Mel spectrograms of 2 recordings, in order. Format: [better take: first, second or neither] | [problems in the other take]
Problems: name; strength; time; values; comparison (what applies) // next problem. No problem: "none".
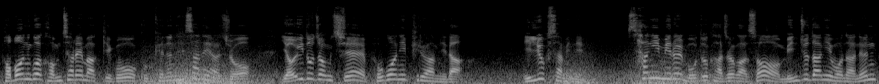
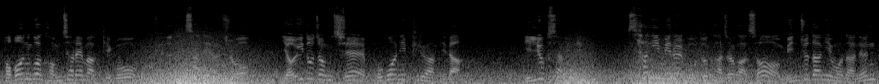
first | wind noise on the microphone; heavy; as loud as the speech; occasional gusts in the first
